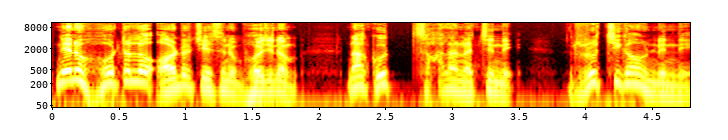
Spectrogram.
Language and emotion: Telugu, happy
